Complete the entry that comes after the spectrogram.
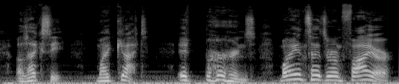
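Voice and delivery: very slow, high, drawn-out agonized cry. A man doubled over in pain cries to his friend: crying out in agony. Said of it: "Gregor cried".

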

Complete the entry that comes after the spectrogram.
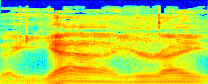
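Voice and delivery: high, sassy tone. Retelling what a sister said while doing hair: imitating sister's sassy tone. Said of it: "You're all sassy".

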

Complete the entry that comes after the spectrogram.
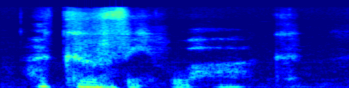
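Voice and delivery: whispered, breathy, disappointed and ashamed disapproving tone. Repeating another speaker's joke back to them: ashamed, disapproving tone. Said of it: "You said it like you were so ashamed of me".

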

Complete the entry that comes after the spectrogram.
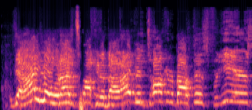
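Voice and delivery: very loud, high, braggy, blustering loudmouth voice. Mocking reviewers who live at their mom's house, imitating a loud reviewer. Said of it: "most of these people who are really loud as shit".

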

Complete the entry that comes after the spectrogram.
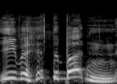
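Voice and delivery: put-on, very high, urgent shouted yell. Recounting a Smuggler's Run ride, retelling her own yell. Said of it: "And I'm yelling at her".

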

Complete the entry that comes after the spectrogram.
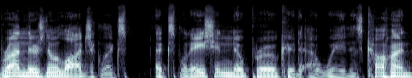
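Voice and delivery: normal talking voice

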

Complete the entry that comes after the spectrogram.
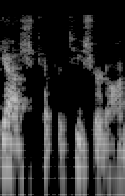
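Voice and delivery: low, soft, under-the-breath muttered aside. Retelling a man's comment on television: imitating someone muttering under his breath. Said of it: "the way he said it under his breath".

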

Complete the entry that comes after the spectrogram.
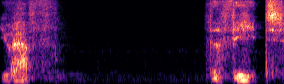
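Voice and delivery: dramatic, hushed whisper. In a role-play scene, speaking to the other players, dramatically. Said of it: "Why did that sound so dramatic?".

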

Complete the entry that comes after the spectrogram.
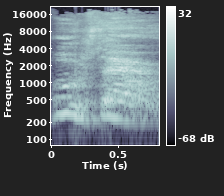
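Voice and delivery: very loud, booming, growling voice. Narrating a scene outside a cave as a voice calls out, deep growling voice. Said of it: "there's this deep growling voice that goes".

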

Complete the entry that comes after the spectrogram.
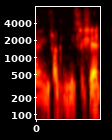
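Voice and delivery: muttering under breath. Retelling handing food to a customer, imitating mumbling under breath. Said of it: "mumble under my breath".

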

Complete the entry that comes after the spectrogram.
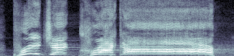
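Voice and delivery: top-of-the-lungs, very high, drawn-out shout. Retelling a man in the third row shouting out during a service: imitating someone shouting at top of lungs. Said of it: "he shouted out on the top of his lungs".

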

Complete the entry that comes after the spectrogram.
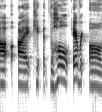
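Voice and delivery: stuttering, tripping over broken-off false starts. Praising an actress's performance excitedly, stuttering. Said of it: "see, I'm stuttering".

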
